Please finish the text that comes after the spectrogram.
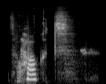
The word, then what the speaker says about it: talked: Thế là ok, thì ví dụ trường hợp như thế này ấy, nó sẽ đọc là talked. Tại sao? Bởi vì nó có âm k.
